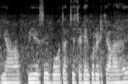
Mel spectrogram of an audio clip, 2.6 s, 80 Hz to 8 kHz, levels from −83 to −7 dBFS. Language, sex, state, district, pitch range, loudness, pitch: Hindi, male, Uttar Pradesh, Ghazipur, 140-145 Hz, -14 LUFS, 145 Hz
